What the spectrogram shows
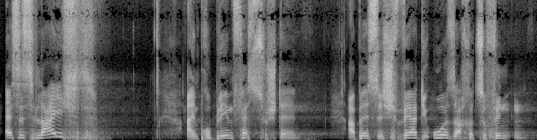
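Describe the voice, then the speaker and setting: A man preaching to an audience from a stage, talking conversationally and firing question after question at them. His voice sits a bit higher than most men's, and it rings out with a long reverb from the big hall around him. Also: big pitch swings, a little slow, a little mellow. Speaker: preacher and pastoral counselor. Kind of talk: sermon. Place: lit stage before an audience in a large hall.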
